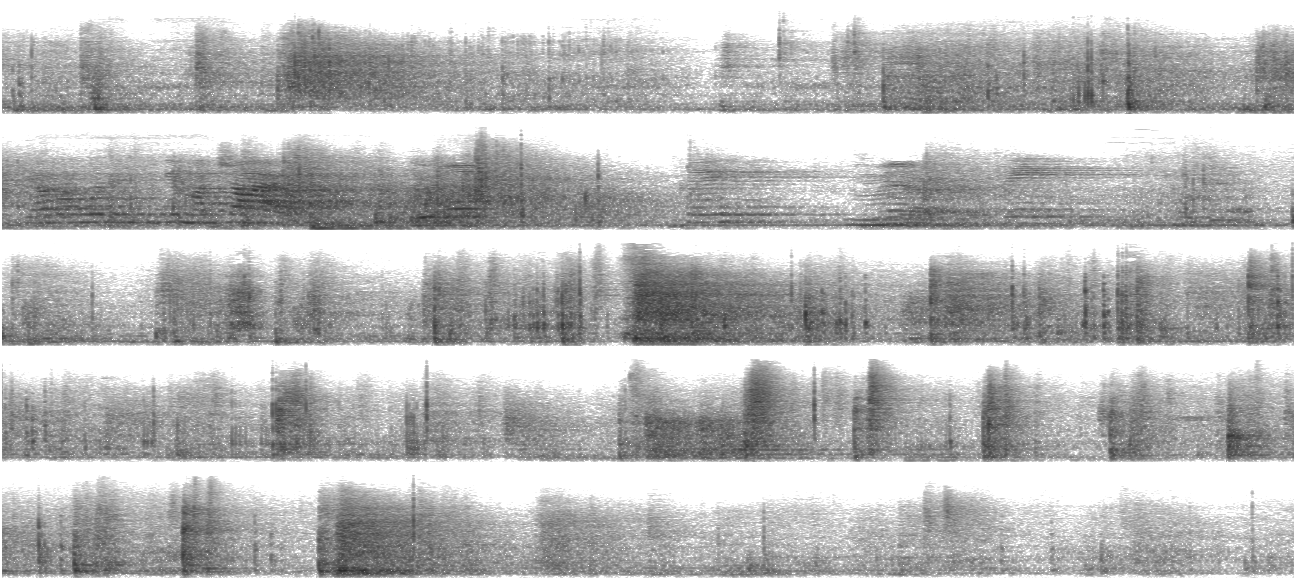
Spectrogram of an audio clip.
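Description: Indistinct voices with scattered thumps, knocks and footsteps on hard floors and concrete stairs; the sharp knocks come thickest in the second half.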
